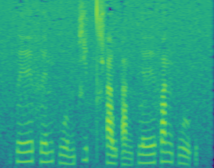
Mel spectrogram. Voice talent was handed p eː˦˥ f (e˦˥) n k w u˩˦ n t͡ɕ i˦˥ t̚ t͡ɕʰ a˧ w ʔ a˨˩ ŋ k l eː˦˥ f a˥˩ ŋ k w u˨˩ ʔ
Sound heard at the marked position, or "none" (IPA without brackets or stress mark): e˦˥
